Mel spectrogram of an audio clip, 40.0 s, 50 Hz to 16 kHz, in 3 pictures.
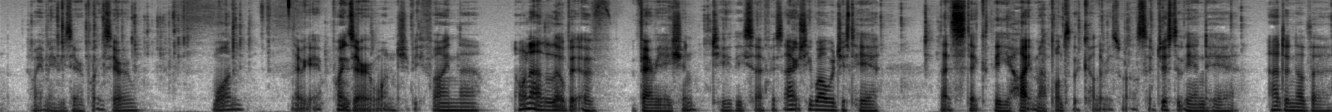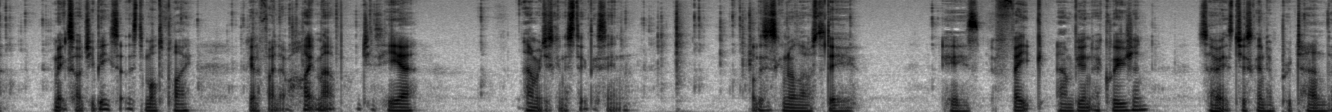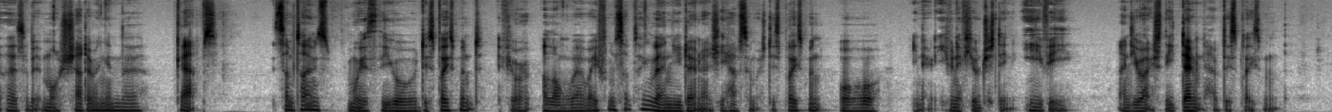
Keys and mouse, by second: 0.2-1.4 drag, 2.1 click, 4.0-5.0 drag, 7.1-7.4 middle drag, 8.0 middle click, 8.6 click, 9.1 g, 9.9 drag, 10.3 g, 10.8 click, 11.2 shift+d, 12.2-13.2 drag, 13.4 middle click, 15.0 middle click, 15.5 middle click, 16.0 ctrl+shift+click, 16.9 middle click, 17.9-19.2 drag, 19.4 middle click, 20.1 ctrl+shift+click, 20.5 ctrl+shift+click, 20.8 middle click, 21.7-22.5 drag, 26.2-28.3 drag.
